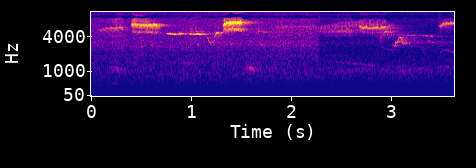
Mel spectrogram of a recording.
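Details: A migrating Black-throated Green Warbler at Mount Auburn Cemetery, Cambridge, Massachusetts, in May sings its distinctive second song type, a short, high, thin song of about five buzzy notes at five different pitches, over steady background hiss.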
